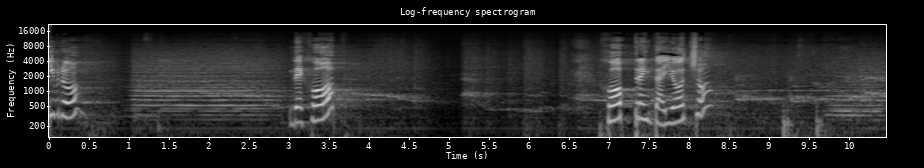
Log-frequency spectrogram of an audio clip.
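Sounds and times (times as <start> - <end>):
speech: 0.0 - 0.5, 3.0 - 3.7, 6.9 - 8.3
passing train rumble: 0.0 - 10.4
passing train horn: 0.9 - 3.4, 9.7 - 10.4.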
